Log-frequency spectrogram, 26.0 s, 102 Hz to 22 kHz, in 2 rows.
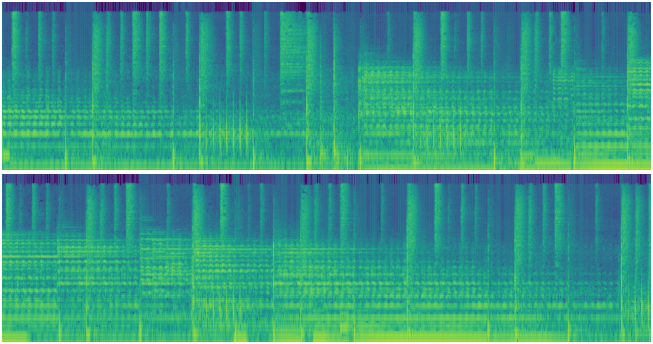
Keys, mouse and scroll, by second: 0.2 scroll up 1, 4.7 scroll down 1, 5.2 scroll up 1, 9.2 scroll down 1, 14.2 scroll down 1, 19.6 scroll up 1, 21.7 scroll down 1, 24.3 scroll up 1.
